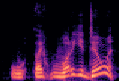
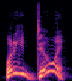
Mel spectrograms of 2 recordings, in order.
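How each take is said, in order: First: Said in the usual way. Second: Fed up, demanding an answer from the media; real anger. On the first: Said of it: "I'm getting pissed off". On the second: Real, not acted. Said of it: "I can't believe, I'm getting pissed off".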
